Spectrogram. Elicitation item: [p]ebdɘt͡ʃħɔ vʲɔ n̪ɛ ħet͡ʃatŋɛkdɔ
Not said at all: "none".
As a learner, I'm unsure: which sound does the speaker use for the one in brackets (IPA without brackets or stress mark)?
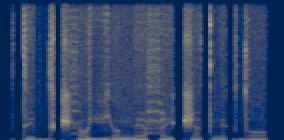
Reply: t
